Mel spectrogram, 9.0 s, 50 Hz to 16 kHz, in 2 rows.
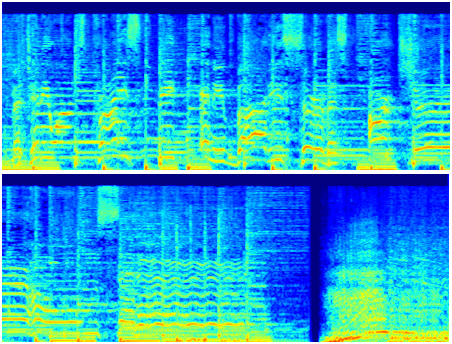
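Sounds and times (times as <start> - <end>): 
speech: 0.1 - 1.4, 2.1 - 6.6
supercharged 6.2-liter Hemi V8 car engine accelerating: 7.7 - 8.9.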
